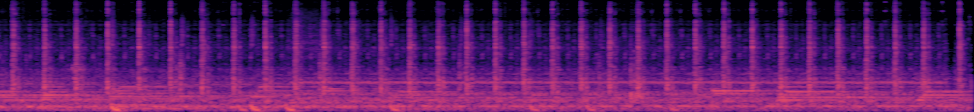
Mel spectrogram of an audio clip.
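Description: A sewing machine stitching scrunchies runs steadily and loud, its needle striking in a fast, even rhythm throughout with no talk over it.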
